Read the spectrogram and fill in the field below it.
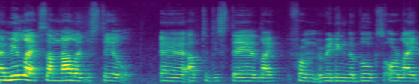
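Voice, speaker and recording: Speaking at a fairly slow pace, a woman with a fairly low pitch keeps a monotone, flat intonation amid big swings in loudness and audible room echo. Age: 20s. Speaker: university graduate. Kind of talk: casual chat. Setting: podcast.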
